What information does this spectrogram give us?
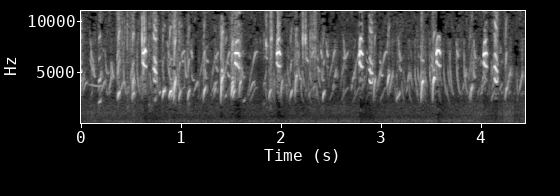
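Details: Singing European goldfinch in a training recording for goldfinches: bursts of bright, high chirps and buzzy twitters in quick runs, separated by brief pauses.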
